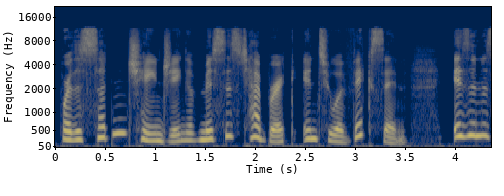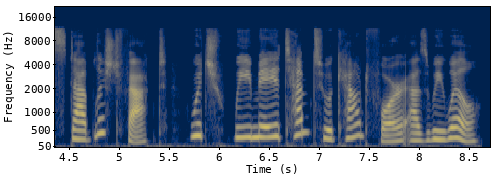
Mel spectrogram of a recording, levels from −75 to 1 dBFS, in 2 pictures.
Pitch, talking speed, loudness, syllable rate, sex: 255 Hz, 165 wpm, -22 LUFS, 4.4 syllables/s, female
